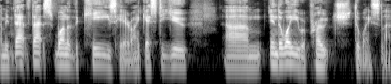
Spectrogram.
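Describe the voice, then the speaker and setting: Flat and monotone, a man with a southern English accent speaks at a moderate pace in a fairly low voice, the sound dry and close with no echo. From southern England, near London. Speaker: podcast co-host. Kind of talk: casual chat.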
